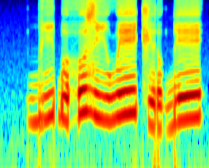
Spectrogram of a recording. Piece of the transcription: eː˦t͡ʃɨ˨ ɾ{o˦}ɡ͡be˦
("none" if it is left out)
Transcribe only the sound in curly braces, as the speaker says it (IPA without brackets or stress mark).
o˨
